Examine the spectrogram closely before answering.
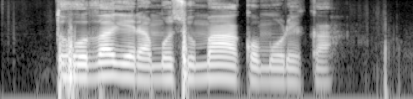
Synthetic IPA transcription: tohoðaɣeɾamosumakomoɾeka

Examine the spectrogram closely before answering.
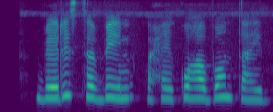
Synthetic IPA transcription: bɛːɾɪst̪ʰɐbiːnwɑħɑjkʰʊɦɐβɔːnt̪ʰɐɦɛj̪

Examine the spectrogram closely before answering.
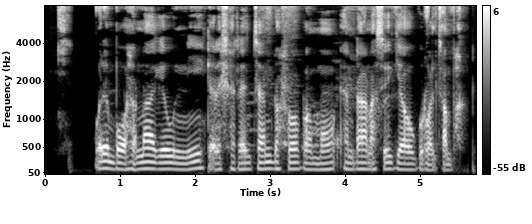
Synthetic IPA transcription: wɔ̰ɾɛmbɔɦɔnaɡɛunːitɛ̰ɾɛʃɛɾɛɲt͡ʃandɔɾɔbamɔɛndanʔa̰soɡiaoɡuɾɔ̰lt͡ʃampḁ

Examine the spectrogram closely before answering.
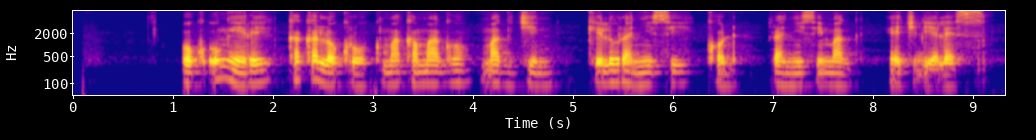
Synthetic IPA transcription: oko̰ŋeɾʔekakalɔ̰krwɔkmakamaɡɔmaɡd͡ʒin | kʰḛloɾa̰ɲisikʰɔ̰d | raɲisimaɡ | ɛ̰t͡ʃdiɛlɛs

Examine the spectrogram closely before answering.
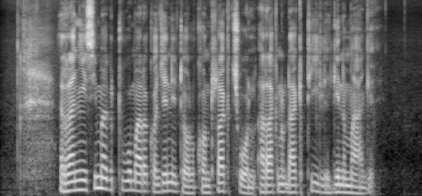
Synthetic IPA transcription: ɾaɲisimaɡtuomaɾkɔnd͡ʒɛnitɔlkʰɔntɾakt͡ʃɔla̰ɾaknɔɗaktʰileɡɪnmaɡɛ̰

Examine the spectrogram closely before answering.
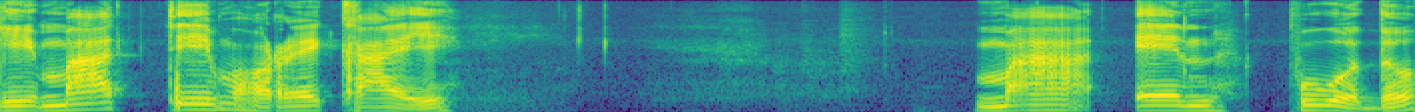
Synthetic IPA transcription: ɡɪmatɪmɔɾɛkʰaɪ | ma̰ | ɛn | puod̪o

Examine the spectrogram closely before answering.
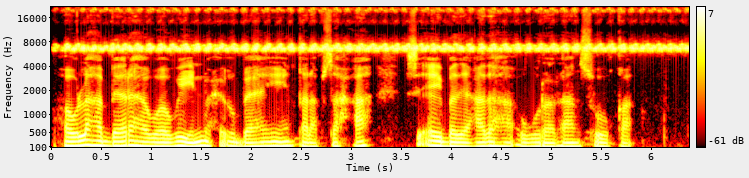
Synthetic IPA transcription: hɔwlɐɦɐbɛːɾɐɦɐwaːwɛjnwɑħɑ̰jʊbaːɦɐjɛɪnqɑlɐbsɑħɐsɪʔɛjbɐðɛːʕɑðɐɦɐʔʊɣʊɾɐðaːnsuːqɑ

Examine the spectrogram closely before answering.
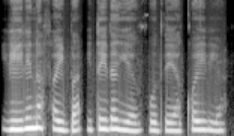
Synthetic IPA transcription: iɾiːɾenafajbait̪ejðaɡiaɡoðeakajɾio

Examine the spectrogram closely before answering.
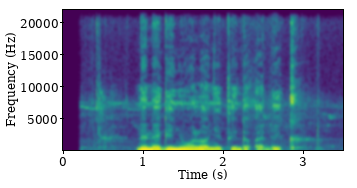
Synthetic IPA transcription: nɛnɛɡɪɲwɔlɔɲɪt̪ɪndɔʔadek

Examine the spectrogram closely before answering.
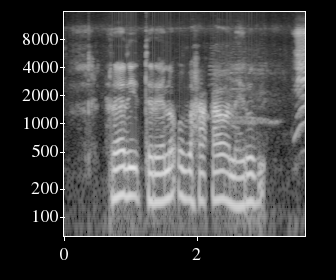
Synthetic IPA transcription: raːðit̪ʰɐɾɛːnɔʔʊbɑħɑʕɑːwɐnɐjɾɔːβɪ̰

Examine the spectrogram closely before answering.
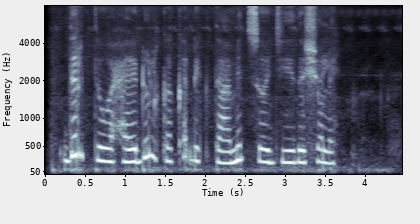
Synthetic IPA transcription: d̪ɪrt̪ʰʊwɑħɑjɖʊlkʰɐkʰɐɖɪɡt̪ʰaːmɪd̪sɔːt͡ʃiːðɐʃɐlɛ

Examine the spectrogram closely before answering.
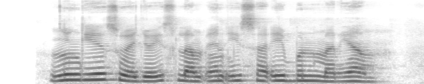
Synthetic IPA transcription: ɲiŋɡijesuwɛd͡ʒɔislamɛnʔisaʔibunmaɾijam

